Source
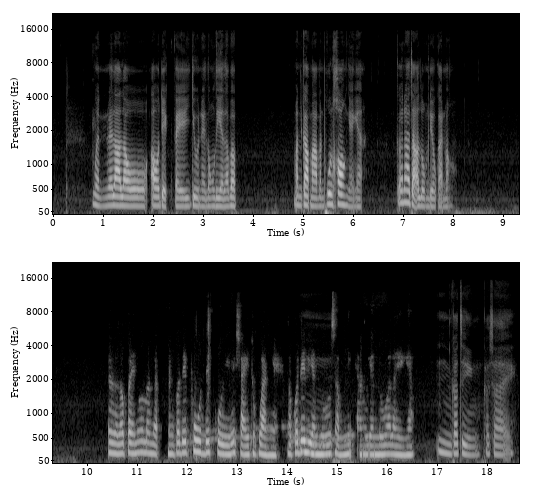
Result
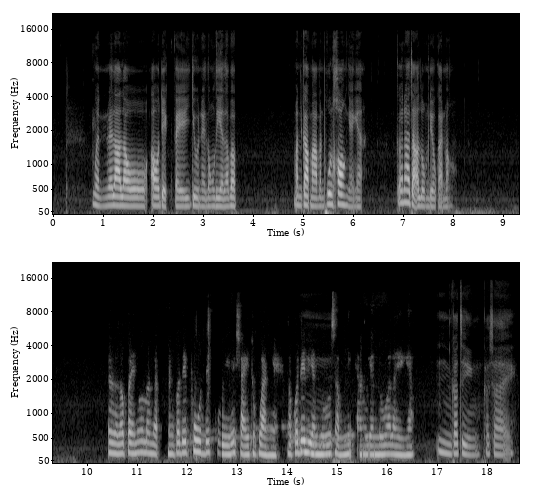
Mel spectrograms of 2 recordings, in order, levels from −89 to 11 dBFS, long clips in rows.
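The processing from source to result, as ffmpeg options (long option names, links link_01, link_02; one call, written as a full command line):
ffmpeg -i in.wav -filter_complex "[0:a]asplit=2[link_01][link_02];[link_01]atrim=end=12.69,asetpts=PTS-STARTPTS,afade=type=out:start_time=12.13:duration=0.56:curve=qsin[link_03];[link_02]atrim=start=12.69,asetpts=PTS-STARTPTS,afade=type=in:duration=0.004:curve=hsin[link_04];[link_03][link_04]concat=n=2:v=0:a=1" out.wav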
